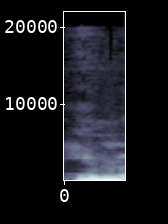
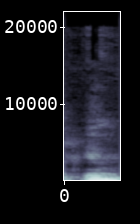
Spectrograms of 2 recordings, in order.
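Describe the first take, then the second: First: हिम्न with the N sounded, said louder; wrong pronunciation. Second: हिम with a silent N; correct pronunciation. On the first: Teacher shows students the wrong way. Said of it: "हिम्न नहीं बोलते". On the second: Teacher gives students the right way. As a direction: end हिम on the M, no N. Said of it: "हिम बोलते हैं". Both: Shown as a demonstration.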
